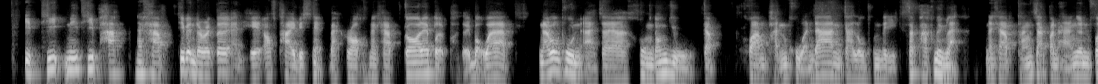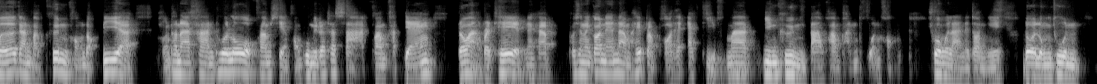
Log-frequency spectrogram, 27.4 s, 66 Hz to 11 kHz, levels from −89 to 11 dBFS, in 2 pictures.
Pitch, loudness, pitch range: 120 Hz, -16 LUFS, 105-135 Hz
